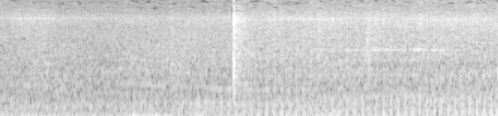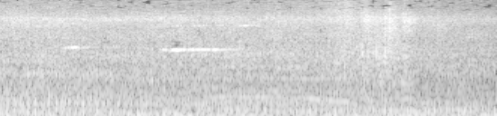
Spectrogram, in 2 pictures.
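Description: A motor running with a steady low rumble, and a single sharp click about one and a half seconds in.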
